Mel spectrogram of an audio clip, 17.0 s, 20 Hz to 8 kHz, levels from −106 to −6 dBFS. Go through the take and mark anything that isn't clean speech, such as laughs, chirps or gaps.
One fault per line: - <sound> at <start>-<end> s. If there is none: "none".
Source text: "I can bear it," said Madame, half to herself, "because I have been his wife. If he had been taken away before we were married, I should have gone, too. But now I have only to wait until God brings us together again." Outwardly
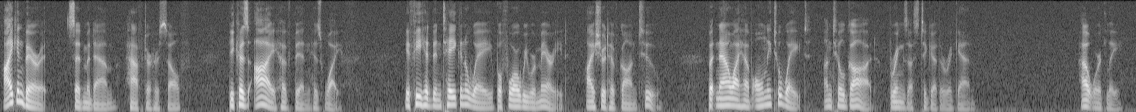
none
